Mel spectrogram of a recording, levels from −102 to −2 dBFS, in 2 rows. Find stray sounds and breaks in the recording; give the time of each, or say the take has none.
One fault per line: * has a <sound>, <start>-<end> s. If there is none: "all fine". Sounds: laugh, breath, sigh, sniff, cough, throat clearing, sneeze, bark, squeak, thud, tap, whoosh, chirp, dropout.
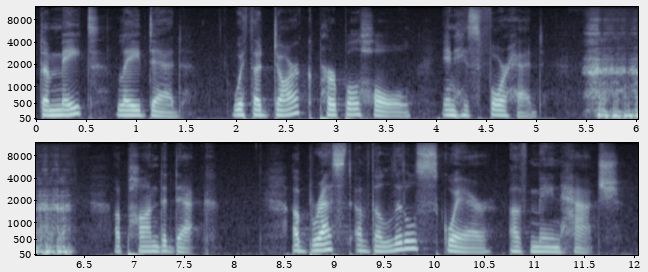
* has a laugh, 5.5-6.4 s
